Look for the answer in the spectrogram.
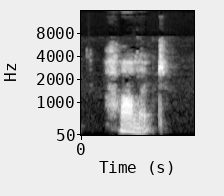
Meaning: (noun) 1. A female prostitute 2. A female who is considered promiscuous 3. A churl; a common man; a person, male or female, of low birth, especially one given to low conduct
- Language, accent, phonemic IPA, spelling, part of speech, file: English, Southern England, /ˈhɑːlət/, harlot, noun / verb / adjective, LL-Q1860 (eng)-harlot.wav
